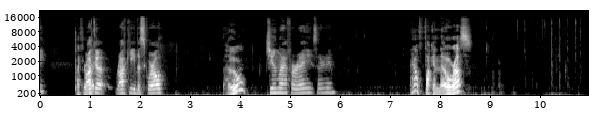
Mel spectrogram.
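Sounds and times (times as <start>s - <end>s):
speech: 0.0s - 2.6s, 3.6s - 6.0s, 7.4s - 8.7s
quiet typing on a computer keyboard: 9.5s - 10.9s.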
